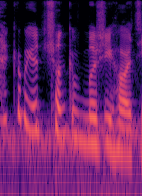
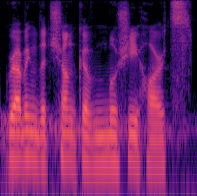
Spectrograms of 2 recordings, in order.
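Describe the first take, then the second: First: Higher, giggling retake of the line; laughing through it. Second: Even storyteller read, no laugh; steady narration. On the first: Real, not acted. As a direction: crack up while reading it. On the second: Acted. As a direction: keep the narrator voice level. First take, narration.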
